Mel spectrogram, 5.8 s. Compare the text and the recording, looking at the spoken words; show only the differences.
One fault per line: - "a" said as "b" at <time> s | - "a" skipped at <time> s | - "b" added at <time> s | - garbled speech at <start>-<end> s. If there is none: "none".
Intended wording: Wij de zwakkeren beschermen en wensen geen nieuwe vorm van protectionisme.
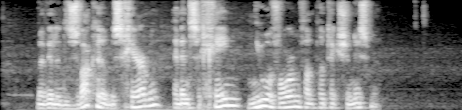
- "willen" added at 0.6 s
